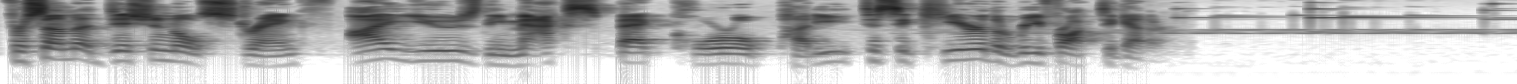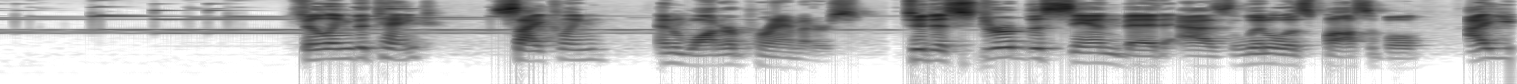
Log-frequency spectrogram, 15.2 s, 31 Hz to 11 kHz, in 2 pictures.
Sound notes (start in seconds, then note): 5.9 wind chimes chiming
